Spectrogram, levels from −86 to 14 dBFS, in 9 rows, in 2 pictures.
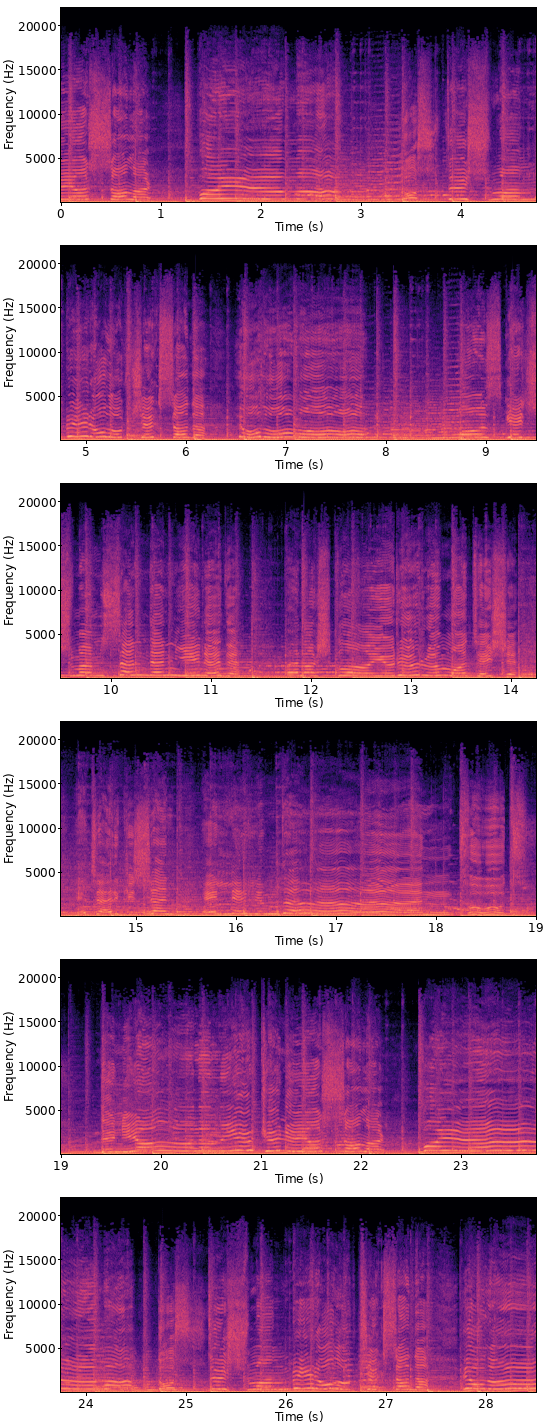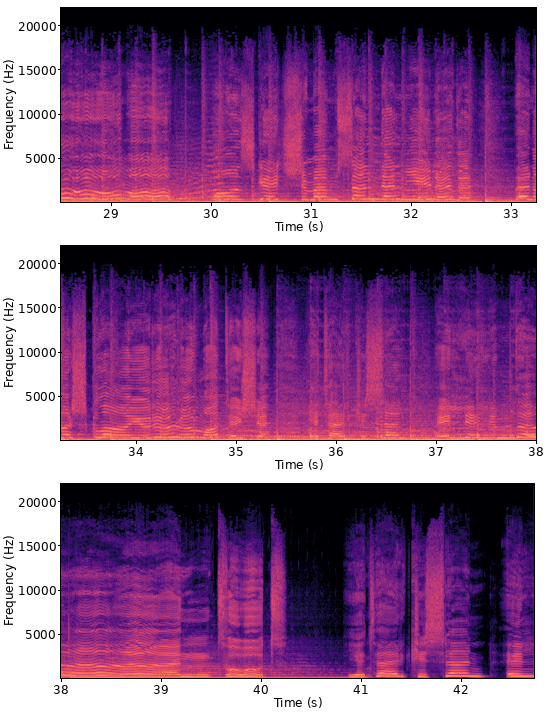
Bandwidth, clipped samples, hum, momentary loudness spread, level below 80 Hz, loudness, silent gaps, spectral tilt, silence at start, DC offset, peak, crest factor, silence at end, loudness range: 18 kHz; under 0.1%; none; 4 LU; -16 dBFS; -12 LUFS; none; -5 dB/octave; 0 s; under 0.1%; 0 dBFS; 10 dB; 0 s; 1 LU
